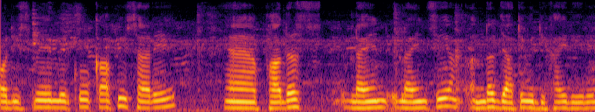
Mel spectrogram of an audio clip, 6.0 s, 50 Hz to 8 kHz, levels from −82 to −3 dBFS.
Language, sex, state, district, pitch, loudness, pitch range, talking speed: Hindi, female, Uttarakhand, Tehri Garhwal, 170 Hz, -16 LUFS, 160-180 Hz, 160 wpm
